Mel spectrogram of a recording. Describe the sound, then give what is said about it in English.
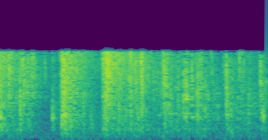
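A wooden trunk being ripped apart as its lining is torn out: a rough, continuous run of cracking, splintering and tearing noises with several louder bursts, heard on its own without any voices. “You've destroyed my trunk completely.”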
